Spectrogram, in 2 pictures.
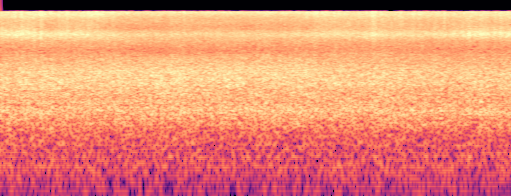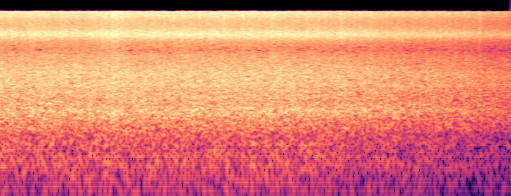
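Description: Steady rain falling, an even hiss that begins to fade out near the end.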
